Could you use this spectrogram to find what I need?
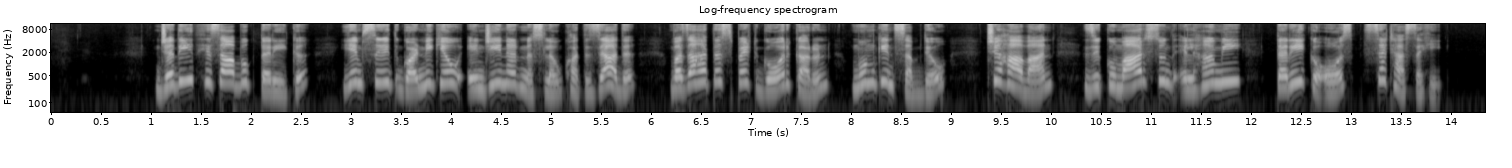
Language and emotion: Kashmiri, neutral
